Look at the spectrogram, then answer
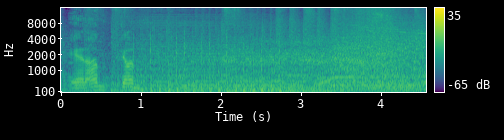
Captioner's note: gunshots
